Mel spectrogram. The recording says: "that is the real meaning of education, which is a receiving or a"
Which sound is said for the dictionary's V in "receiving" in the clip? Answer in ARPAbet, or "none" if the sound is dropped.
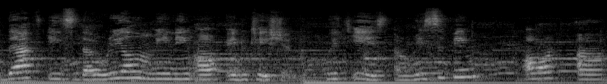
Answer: P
